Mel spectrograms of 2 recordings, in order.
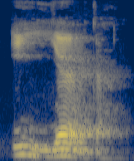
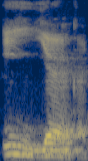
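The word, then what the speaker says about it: إِيَّاكَ: Di sini ditekan karena ada tasydid. Iyaka. Iyaka. Jangan sekedar iyaka. Iyaka. Kan tidak ada tekanannya. Padahal di sini ada tasdid. Jadi harus ditekan iyaka.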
